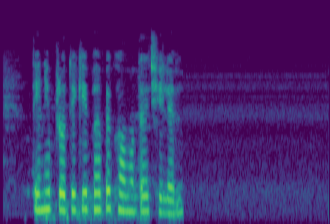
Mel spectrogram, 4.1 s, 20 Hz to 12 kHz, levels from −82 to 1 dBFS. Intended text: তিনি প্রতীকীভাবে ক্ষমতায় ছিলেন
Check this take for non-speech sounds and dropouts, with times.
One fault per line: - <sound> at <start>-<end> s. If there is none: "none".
none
